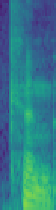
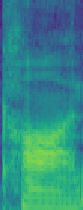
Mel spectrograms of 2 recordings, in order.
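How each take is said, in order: First: The vowel is short and reduced. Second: The vowel is full and unreduced. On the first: The speaker calls it right. "I'm saying kind of a con" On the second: The speaker calls it wrong. "I'm not saying con"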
